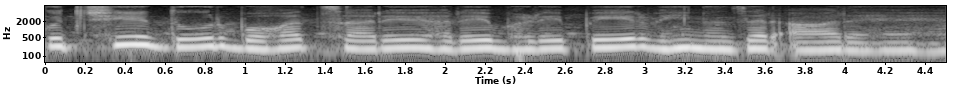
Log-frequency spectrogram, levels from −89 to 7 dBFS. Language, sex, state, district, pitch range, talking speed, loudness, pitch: Hindi, female, Assam, Kamrup Metropolitan, 185-215 Hz, 160 wpm, -12 LUFS, 195 Hz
